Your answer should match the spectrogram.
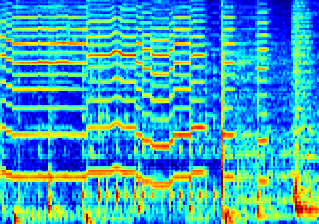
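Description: Instrumental break in an Arabic dance song: a single lead melody line moving in small ornamented steps over a steady, quick percussion beat, with a louder hit near the end.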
